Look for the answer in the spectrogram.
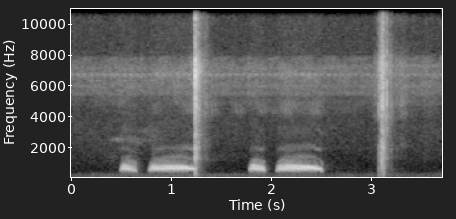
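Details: Decoy spotted dove kept on the ground, 8 October 2018, giving two mellow coo couplets, a short note then a drawn-out one, with a couple of sharp clicks between and after them.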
